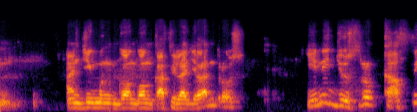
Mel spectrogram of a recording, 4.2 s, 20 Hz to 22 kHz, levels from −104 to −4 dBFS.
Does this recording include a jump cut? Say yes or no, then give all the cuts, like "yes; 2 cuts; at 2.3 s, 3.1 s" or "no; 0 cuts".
no; 0 cuts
